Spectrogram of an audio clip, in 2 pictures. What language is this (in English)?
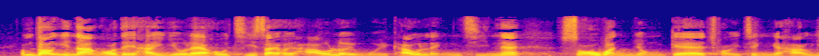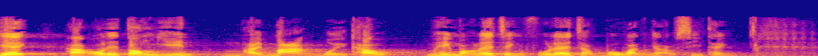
Cantonese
